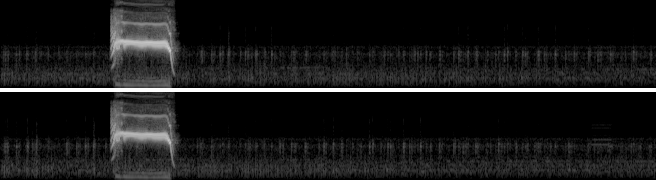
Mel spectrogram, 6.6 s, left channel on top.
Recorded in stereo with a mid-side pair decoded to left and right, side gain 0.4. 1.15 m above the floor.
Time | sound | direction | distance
1.1 | a scream | 35° left | ?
